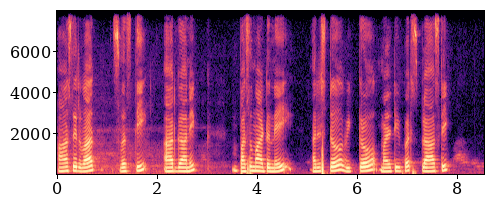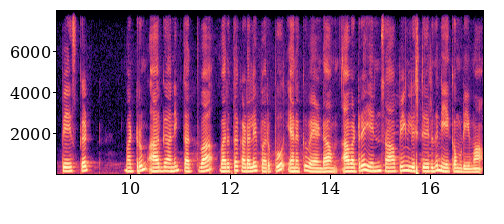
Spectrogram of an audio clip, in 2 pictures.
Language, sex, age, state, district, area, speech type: Tamil, female, 45-60, Tamil Nadu, Coimbatore, urban, read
